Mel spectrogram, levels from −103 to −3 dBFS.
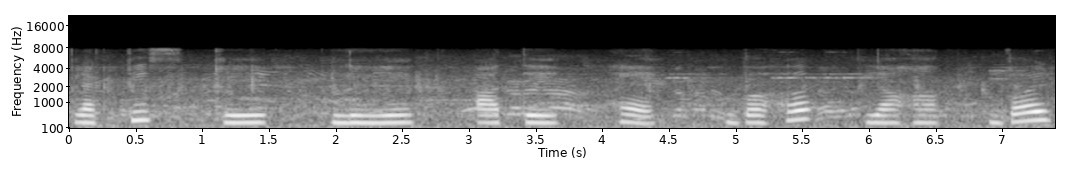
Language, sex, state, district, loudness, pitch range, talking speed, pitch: Hindi, female, Himachal Pradesh, Shimla, -17 LUFS, 225-235 Hz, 75 wpm, 225 Hz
